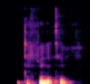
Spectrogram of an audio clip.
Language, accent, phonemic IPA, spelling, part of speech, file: English, Southern England, /dɪˈfɪn.ɪ.tɪv/, definitive, adjective / noun, LL-Q1860 (eng)-definitive.wav
- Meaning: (adjective) 1. Explicitly defined 2. Determining finally, conclusive, decisive 3. Definite, authoritative and complete 4. Limiting; determining 5. General, not issued for commemorative purposes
